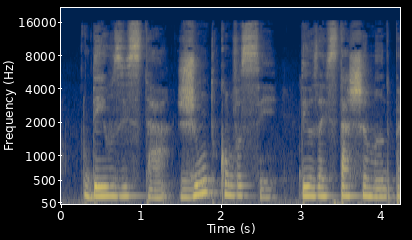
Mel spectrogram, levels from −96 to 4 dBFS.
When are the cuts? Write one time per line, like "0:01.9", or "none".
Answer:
0:01.4
0:02.9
